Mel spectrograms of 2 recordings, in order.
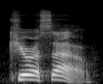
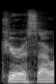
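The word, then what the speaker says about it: Curaçao: Curacao? The Blue Earth pony corrected. The second C is pronounced like S, oui?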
